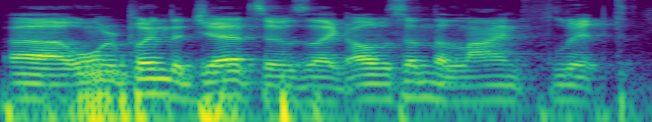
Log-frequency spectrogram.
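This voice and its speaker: A young American man bantering about sports as a podcast co-host, in a slangy, profane frat-bro way with excitable storytelling. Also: low-pitched, fast talker. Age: young adult.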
